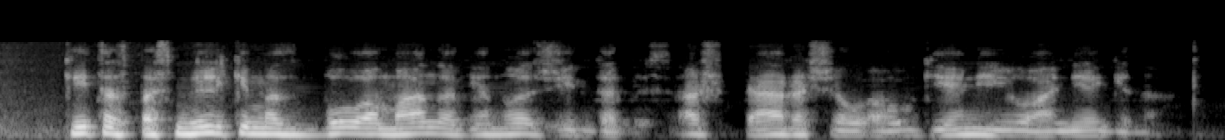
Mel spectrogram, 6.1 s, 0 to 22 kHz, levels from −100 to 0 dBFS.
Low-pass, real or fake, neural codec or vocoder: 7.2 kHz; fake; codec, 16 kHz, 16 kbps, FunCodec, trained on LibriTTS, 50 frames a second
